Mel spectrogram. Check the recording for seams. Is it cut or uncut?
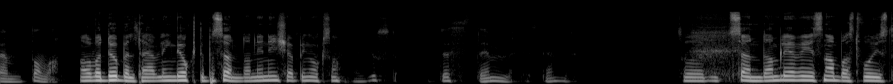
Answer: uncut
